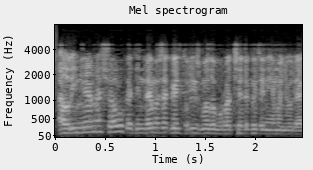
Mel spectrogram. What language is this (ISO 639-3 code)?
cat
